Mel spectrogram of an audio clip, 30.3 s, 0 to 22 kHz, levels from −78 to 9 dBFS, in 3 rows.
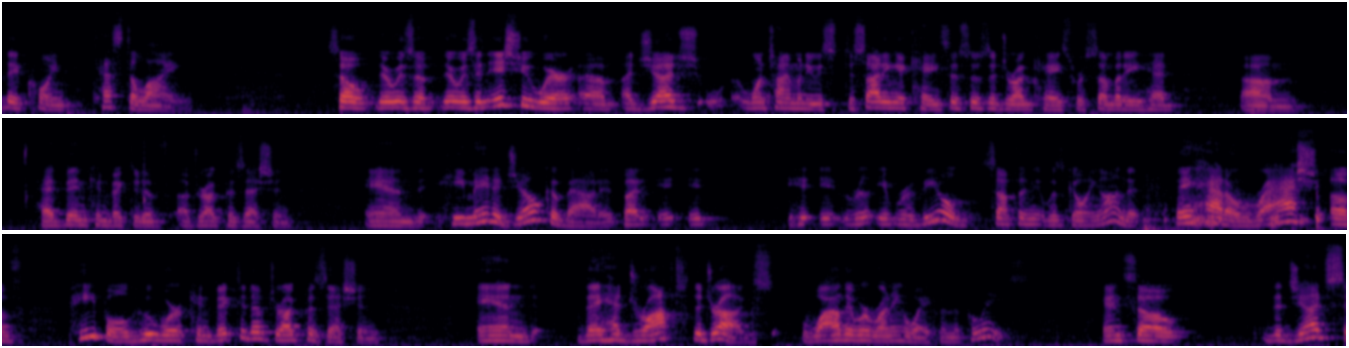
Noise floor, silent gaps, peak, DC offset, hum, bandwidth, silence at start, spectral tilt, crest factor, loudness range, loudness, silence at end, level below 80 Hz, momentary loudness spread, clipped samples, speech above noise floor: -71 dBFS; none; -18 dBFS; under 0.1%; none; 15.5 kHz; 0 s; -5 dB/octave; 22 dB; 7 LU; -41 LUFS; 0 s; -74 dBFS; 14 LU; under 0.1%; 30 dB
